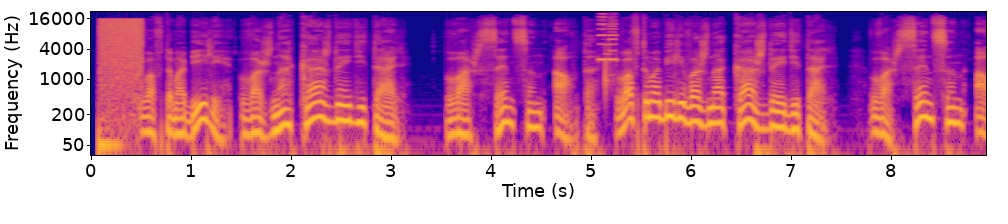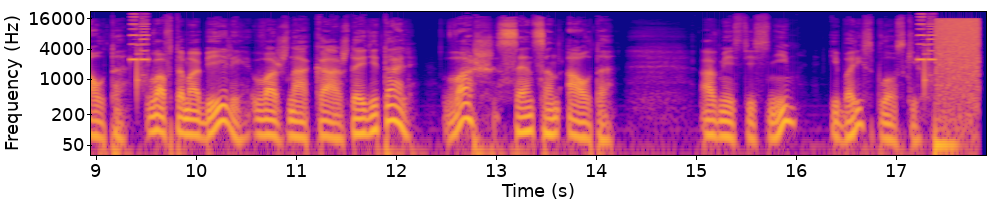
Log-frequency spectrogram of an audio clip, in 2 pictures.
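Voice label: russian male commercial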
